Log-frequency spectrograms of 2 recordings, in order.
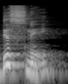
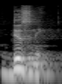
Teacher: The S in the middle is actually a Z sound, as you can see in the pronunciation symbols on the screen.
